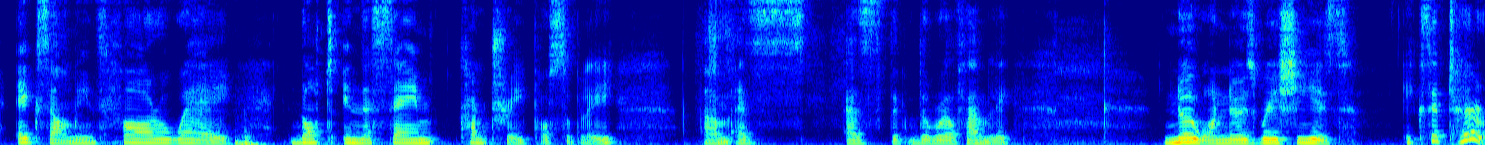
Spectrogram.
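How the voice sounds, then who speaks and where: A woman's voice: medium pitch, fairly bright tone, slight background noise. A woman reading a children's storybook aloud like a teacher, with dramatic emphasis and simple explanatory asides.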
